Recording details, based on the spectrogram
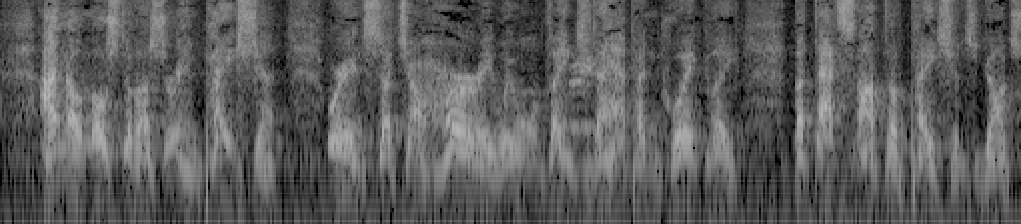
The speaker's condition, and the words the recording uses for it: Vocal cord paralysis. And he said, they don't work as good as the other, but they allow you to speak.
